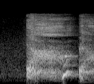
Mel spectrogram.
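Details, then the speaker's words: Adult getting over the flu: two sharp, harsh cough bursts in quick succession; cough. "my next couple videos after this one you can hear the camera girl coughing we're getting over we're getting over the flu Bob"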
